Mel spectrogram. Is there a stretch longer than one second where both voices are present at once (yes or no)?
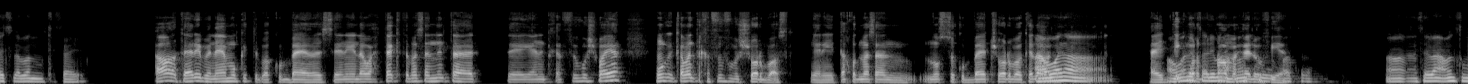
yes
